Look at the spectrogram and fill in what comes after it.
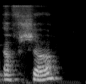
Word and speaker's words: Afsha: So the N is actually silent in my name. So it's actually Afsha is how you pronounce it.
